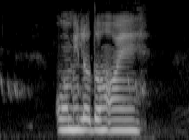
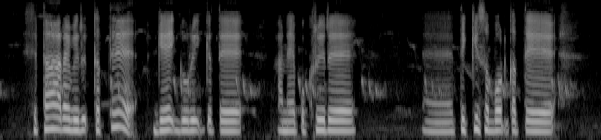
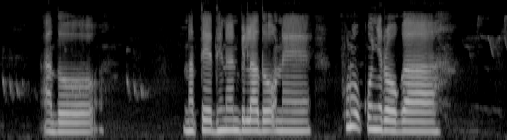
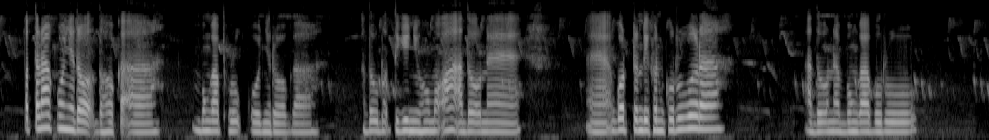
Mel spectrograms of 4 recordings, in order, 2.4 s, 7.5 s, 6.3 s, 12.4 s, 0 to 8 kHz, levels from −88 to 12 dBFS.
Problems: constant background noise, background conversations at intervals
